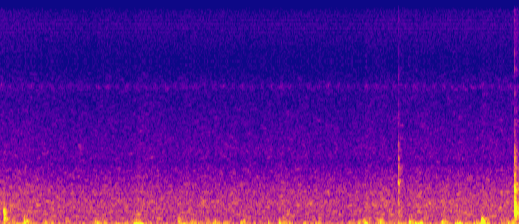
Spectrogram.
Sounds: Sigh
